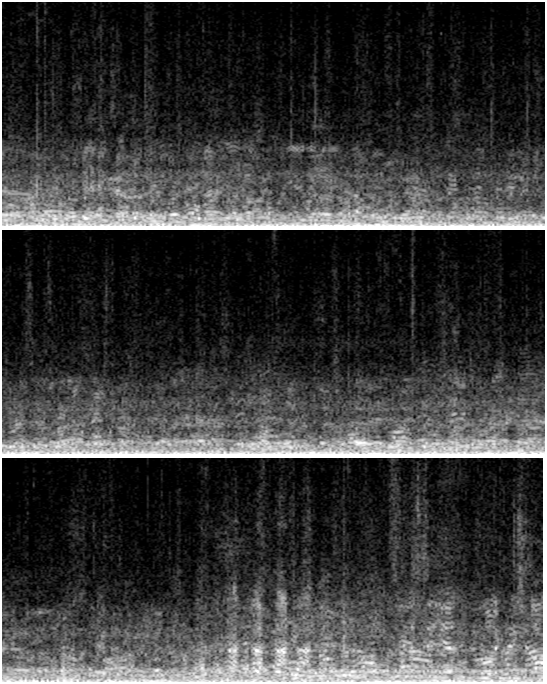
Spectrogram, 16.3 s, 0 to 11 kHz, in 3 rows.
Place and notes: Glenshire, York, UK - Motorcycle Wheelie World Championship 2018 ...
Motorcycle Wheelie World Championship 2018 ... Elvington ... pit lane prior to the riders briefing ... lavalier mics clipped to baseball cap ...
